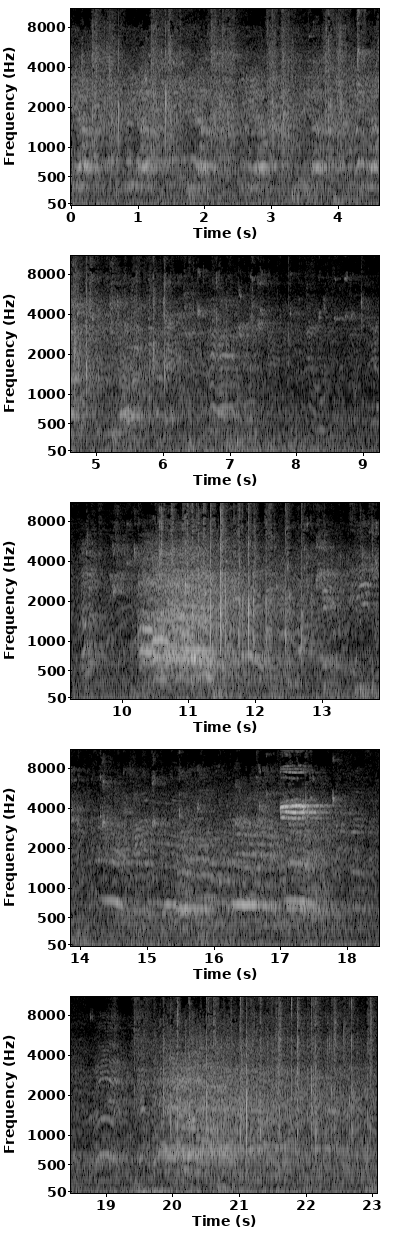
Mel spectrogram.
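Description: A crowd cheers and chatters throughout.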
